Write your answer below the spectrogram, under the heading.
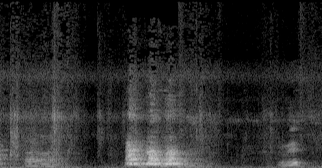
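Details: A Dachshund, called a fearless dog out to show a little toughness, gives a short burst of two or three harsh, rough barks in quick succession, with Malayalam speech before and a brief voice after.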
